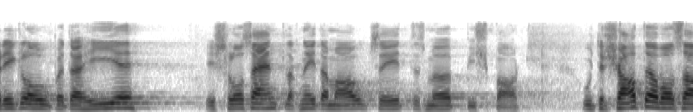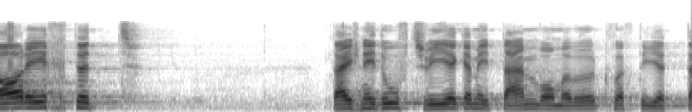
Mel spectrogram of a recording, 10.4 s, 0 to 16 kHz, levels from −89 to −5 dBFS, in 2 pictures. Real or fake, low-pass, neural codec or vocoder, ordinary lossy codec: real; 7.2 kHz; none; none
